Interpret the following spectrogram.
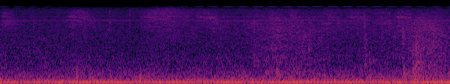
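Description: Marker pen writing out a word on a large writing board, with soft faint strokes, over a steady low electrical hum.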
